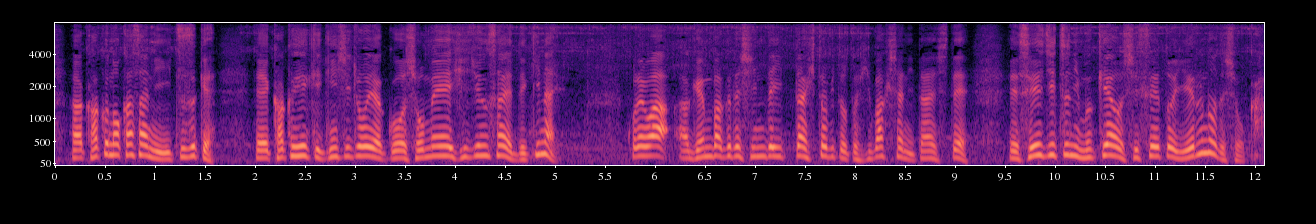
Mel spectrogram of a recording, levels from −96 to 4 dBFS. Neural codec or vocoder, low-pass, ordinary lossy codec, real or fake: none; none; none; real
